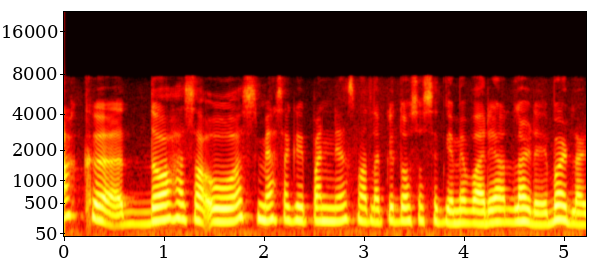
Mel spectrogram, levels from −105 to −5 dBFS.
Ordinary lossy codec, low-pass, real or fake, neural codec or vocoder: none; none; real; none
